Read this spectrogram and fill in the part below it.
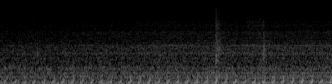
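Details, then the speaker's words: PYE 39HC shortwave broadcast receiver, volume down, untuned, picking up noise: very soft, fast low bum-bum-bum thump about three and a half per second under the hiss; audio stage motorboating, before adding extra capacitor at amplifier input. "What I hear is a very soft bum bum bum bum bum, fast bum bum bum like that."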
